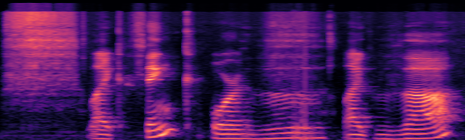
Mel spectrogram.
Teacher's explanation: So if I'm saying th, like think, or th, like the, it's called an interdental because my tongue is between my teeth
